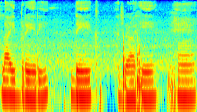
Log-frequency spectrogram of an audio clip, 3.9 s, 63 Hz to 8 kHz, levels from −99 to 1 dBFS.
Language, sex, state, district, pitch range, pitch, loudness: Hindi, male, Haryana, Rohtak, 120-130 Hz, 125 Hz, -17 LUFS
